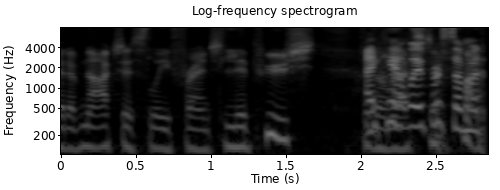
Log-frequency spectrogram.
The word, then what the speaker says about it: La Push: It is not La Push. Like, Ben, you're like at least a quarter French somewhere, Creole. Like, yeah. you cannot say it La Push. It's, Okay. It's like saying La Tortilla. Okay. It's just wrong. I did not know it was Le Push.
